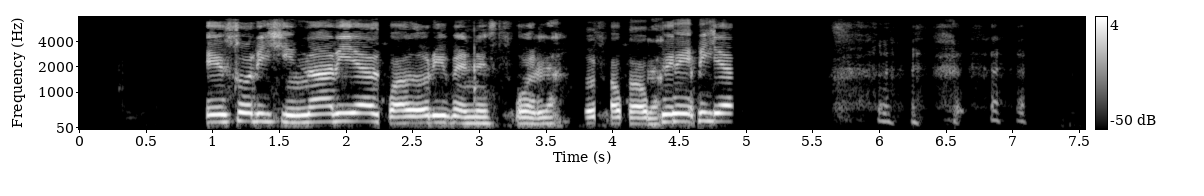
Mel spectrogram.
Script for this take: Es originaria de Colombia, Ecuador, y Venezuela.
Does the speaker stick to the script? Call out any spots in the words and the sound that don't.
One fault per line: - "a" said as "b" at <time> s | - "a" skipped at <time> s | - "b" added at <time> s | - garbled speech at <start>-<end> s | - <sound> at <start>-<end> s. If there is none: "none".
- "de Colombia" skipped at 2.2 s
- garbled speech at 3.8-4.9 s
- laugh at 5.6-7.2 s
